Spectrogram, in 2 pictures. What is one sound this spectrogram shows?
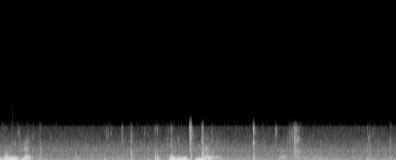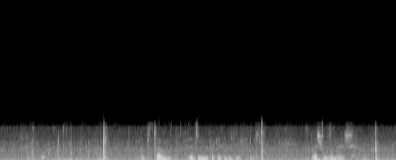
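Plastic pegs click and tap as fingers work rubber bands on a loom.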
